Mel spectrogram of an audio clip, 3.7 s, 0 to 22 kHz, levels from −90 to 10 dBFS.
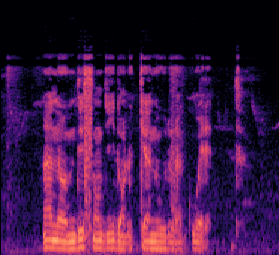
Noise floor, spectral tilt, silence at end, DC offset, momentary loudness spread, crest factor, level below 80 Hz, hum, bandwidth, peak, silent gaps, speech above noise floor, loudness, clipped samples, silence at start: -48 dBFS; -4.5 dB/octave; 0.45 s; under 0.1%; 15 LU; 16 dB; -48 dBFS; none; 9.6 kHz; 0 dBFS; none; 32 dB; -16 LUFS; under 0.1%; 0.1 s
